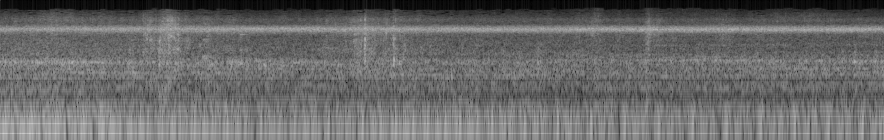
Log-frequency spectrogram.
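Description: A four-wheel drive's engine running steadily at low revs, easing off slightly about half a second in.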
